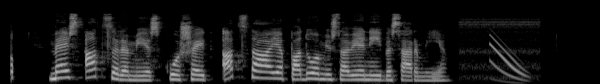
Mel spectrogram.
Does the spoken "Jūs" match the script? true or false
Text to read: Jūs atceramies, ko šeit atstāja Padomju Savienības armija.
false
